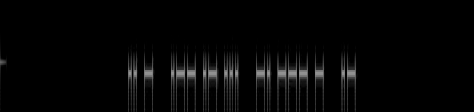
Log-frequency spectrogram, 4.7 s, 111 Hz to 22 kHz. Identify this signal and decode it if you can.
Morse code, heard as a keyed tone, about 44 wpm, 700 Hz. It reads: IT WAS NOT A
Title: Sets of 4 Words 45wpm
